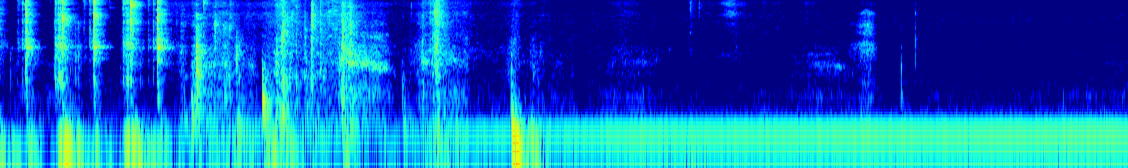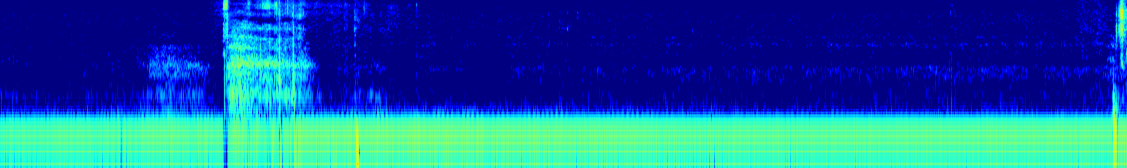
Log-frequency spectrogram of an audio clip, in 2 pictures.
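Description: A Litex Celeste ceiling fan switching on with a few clicks and knocks, then running with a steady low hum alone in a quiet room, with a brief rattle partway through.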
